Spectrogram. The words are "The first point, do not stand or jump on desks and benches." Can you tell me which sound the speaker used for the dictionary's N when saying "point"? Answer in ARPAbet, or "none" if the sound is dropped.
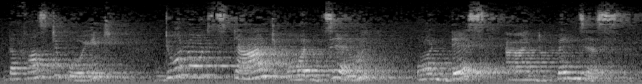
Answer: none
